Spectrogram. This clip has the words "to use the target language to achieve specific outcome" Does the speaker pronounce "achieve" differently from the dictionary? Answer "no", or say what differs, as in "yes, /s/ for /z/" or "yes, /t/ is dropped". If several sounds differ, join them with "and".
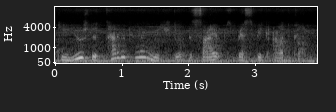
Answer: yes, /s/ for /tʃ/ and /p/ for /v/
